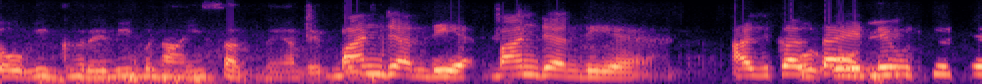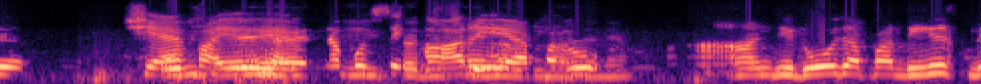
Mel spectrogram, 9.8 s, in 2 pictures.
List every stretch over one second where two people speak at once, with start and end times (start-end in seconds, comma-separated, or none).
5.7-7.9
